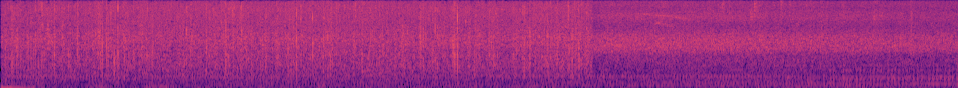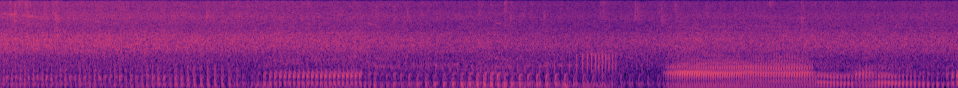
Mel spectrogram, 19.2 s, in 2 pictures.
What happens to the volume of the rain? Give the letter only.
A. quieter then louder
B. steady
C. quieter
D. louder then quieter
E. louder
C.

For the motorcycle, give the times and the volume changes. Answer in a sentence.
You can hear the motorcycle from 0.0 to 19.1 s, getting louder.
